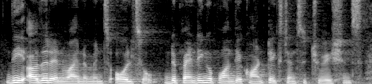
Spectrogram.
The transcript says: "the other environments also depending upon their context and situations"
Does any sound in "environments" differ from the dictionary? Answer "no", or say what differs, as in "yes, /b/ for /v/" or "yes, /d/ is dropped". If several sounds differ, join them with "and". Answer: no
